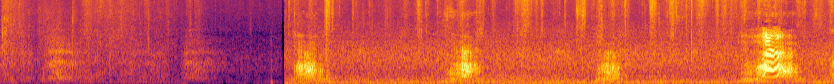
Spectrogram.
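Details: Playful young black female hound romping with an adult male black retriever, biting his ears; after a brief silence come four harsh growl-barks about every one and a half seconds, the last one louder and more strained, with a woman praising in Georgian.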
